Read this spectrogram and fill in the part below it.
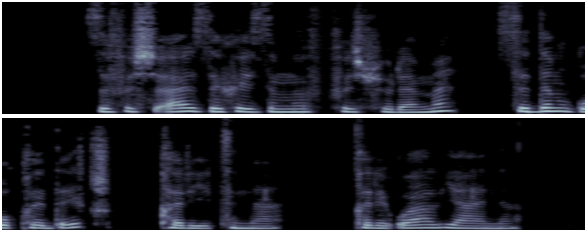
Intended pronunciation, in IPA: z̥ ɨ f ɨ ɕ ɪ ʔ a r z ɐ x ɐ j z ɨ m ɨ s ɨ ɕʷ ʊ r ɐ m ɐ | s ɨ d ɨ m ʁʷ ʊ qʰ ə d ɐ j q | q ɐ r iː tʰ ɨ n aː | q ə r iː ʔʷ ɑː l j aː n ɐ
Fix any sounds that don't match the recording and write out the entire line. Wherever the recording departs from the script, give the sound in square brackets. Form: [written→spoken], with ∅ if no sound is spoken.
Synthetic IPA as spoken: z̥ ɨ f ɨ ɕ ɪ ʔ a r z ɐ x ɐ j z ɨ m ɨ [s→f] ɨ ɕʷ ʊ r ɐ m ɐ | s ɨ d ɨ m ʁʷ ʊ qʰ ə d ɐ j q | q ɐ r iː tʰ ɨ n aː | q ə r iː ʔʷ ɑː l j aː n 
